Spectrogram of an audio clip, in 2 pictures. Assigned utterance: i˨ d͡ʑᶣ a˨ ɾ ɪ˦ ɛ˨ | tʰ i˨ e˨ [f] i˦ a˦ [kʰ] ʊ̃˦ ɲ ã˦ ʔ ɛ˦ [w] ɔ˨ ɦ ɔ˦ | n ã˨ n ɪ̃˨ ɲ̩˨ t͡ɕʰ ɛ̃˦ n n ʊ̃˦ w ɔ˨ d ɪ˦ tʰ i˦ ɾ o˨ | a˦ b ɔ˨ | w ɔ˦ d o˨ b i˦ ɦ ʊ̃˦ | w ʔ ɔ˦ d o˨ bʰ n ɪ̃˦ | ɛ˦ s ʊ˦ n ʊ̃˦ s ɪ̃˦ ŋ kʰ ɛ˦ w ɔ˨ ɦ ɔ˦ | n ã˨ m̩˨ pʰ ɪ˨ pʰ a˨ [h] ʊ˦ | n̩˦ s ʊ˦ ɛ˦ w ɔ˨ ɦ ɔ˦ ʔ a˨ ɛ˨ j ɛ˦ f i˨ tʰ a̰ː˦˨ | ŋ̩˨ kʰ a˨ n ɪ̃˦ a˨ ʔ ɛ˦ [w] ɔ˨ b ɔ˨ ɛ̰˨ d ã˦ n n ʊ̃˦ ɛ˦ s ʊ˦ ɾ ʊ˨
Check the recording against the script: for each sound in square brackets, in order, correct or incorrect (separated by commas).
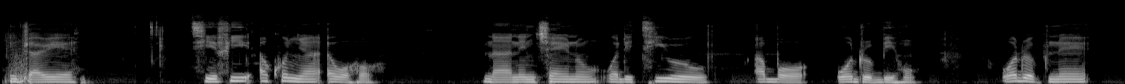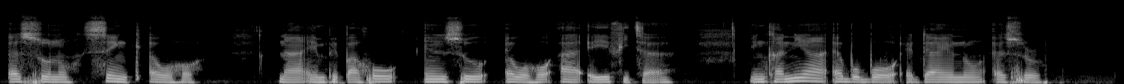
correct, correct, correct, correct, incorrect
